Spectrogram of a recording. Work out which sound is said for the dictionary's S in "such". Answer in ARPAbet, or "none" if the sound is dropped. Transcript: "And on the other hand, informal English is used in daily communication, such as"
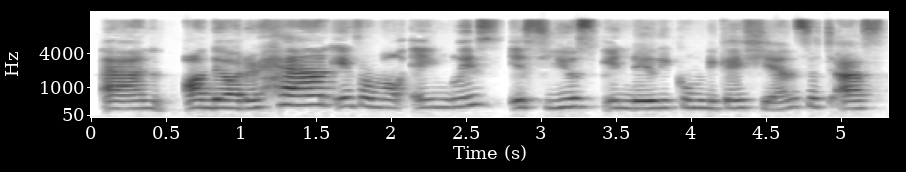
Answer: S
